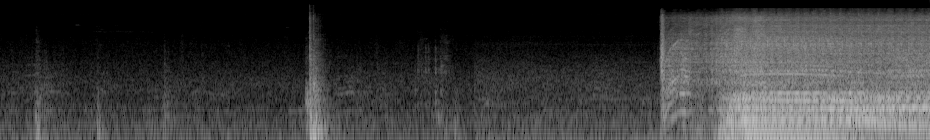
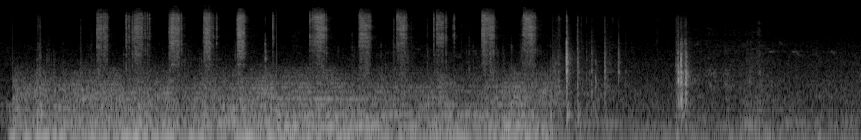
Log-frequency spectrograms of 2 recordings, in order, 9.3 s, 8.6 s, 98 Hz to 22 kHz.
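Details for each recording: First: 1998 BMW E39 520i single VANOS after fixing its crank-no-start, fuel pressure 54 psi: it cranks briefly, catches cleanly and settles into a smooth, even idle. No misfires or overheating, and the lifter tick is gone. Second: 1998 BMW E39 520i single VANOS, previously running very rough, cranking in an even rhythm about three and a half beats a second for five seconds without firing; crank no start, fuel pressure then measured 54 psi.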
